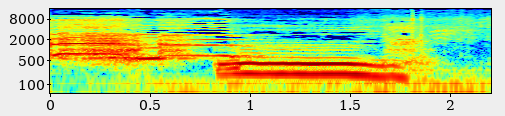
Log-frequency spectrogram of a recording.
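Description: A rooster crowing once, its call ending about a second in.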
